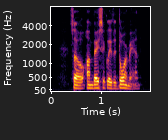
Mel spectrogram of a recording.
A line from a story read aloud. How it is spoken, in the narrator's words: asked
